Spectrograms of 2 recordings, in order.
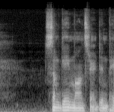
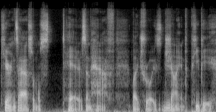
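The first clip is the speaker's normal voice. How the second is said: ordinary delivery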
